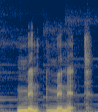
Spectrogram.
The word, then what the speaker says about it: Minit: ago and if you yeah minute and by the way it's spelled m-i-n-i-t so if you search for it's not spelled like actual minute but uh it's um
